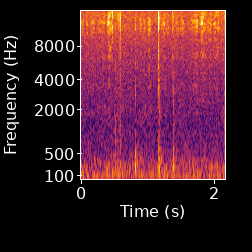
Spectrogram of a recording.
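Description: Stylus writing by hand on a tablet: faint scratching strokes with a few sharper taps of the pen tip in the second half.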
